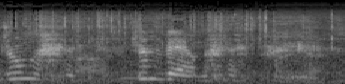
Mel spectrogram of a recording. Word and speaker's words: Jules Verne: Verne, you pronounce Jules Verne? Jules Verne, in French.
